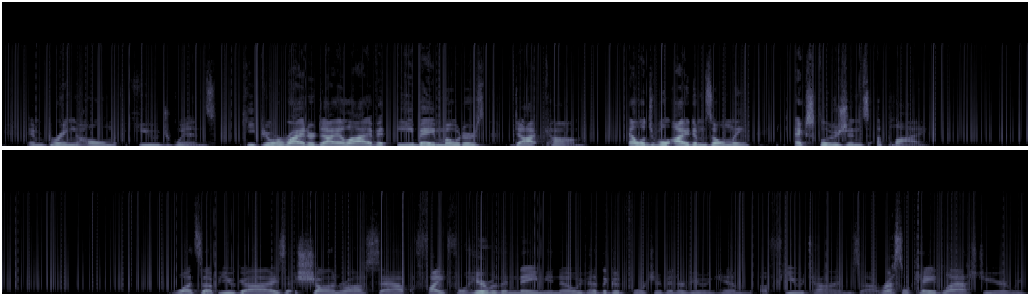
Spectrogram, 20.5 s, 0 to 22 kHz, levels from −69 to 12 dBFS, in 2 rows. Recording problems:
crackle, like an old record; noticeable; 15 dB below the speech

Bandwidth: 15.5 kHz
